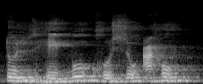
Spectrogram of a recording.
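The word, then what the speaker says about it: تذهب خشوعه: nanti akan mendapatkan kesulitan, tuzhibu khusu'ahu, begitu bacanya.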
